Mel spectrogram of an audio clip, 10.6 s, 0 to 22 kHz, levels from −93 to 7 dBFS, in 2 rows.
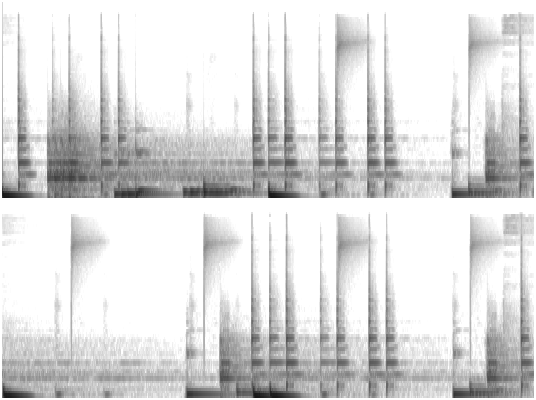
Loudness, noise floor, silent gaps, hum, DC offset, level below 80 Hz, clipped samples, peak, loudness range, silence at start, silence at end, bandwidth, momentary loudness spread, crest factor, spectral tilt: -20 LUFS; -66 dBFS; none; none; under 0.1%; -20 dBFS; under 0.1%; -2 dBFS; 3 LU; 0 s; 0.05 s; 10 kHz; 21 LU; 18 dB; -8 dB/octave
